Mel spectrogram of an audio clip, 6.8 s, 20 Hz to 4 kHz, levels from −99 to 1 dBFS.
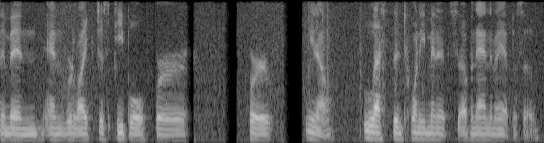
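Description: Speech over a call path, with room noise sitting about 22 dB below the voice and nothing above 4 kHz, which fits a narrowband codec such as G.711. From 1.8 to 2.99 s the audio shows repeated stalls (stutter). Twelve times the jitter buffer ran dry because packets came late, and the receiver stretched the last sound to bridge each wait. These fills total 394 ms, about a third of that span, and the longest is 156 ms, so the passage drags and stutters while nothing is lost. From 3.53 to 3.80 s a call audio freeze holds the sound as a fading continuation that drops to 170 ms of silence before resuming where it stopped. This inserts 238 ms without losing content and is likely caused by packets held up in transit. From 4.52 to 4.94 s a jitter buffer slow-down repeats single pitch periods to rebuild reserve, adding 68 ms. The speech plays at 86% speed with unchanged pitch and drawn-out sounds.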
